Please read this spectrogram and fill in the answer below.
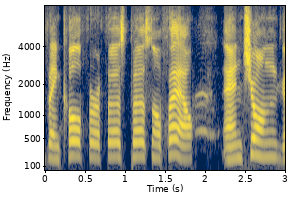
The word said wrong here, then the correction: Chang: going to the line. Chang. Sorry about the pronunciation.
